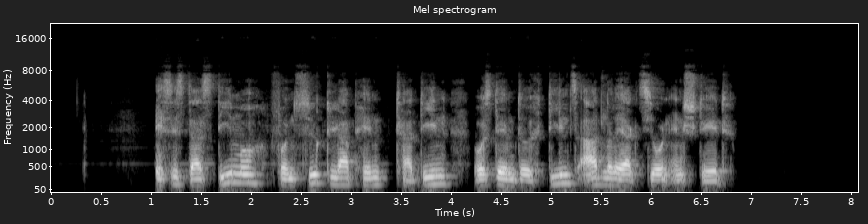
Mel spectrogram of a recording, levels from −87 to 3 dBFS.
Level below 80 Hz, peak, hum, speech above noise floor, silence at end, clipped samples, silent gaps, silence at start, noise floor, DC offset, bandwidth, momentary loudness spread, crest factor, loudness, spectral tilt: -62 dBFS; -2 dBFS; none; over 71 dB; 1.25 s; under 0.1%; none; 1.05 s; under -90 dBFS; under 0.1%; 9 kHz; 8 LU; 18 dB; -20 LUFS; -5 dB/octave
